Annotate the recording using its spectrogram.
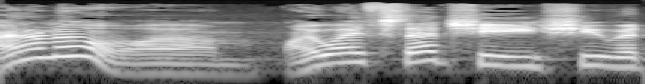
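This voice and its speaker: This man's voice has a bright, sharp tone. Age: 30s. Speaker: podcast co-host. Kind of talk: casual chat.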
